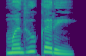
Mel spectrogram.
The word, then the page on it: ಮಾಧುಕರಿ: Kannada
